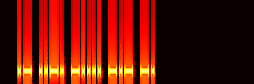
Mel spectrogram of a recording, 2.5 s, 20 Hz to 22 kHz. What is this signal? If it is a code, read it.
Morse code, heard as a keyed tone, about 44 wpm, 650 Hz. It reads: AF6KN
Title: SOTA QSO Practice 45wpm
